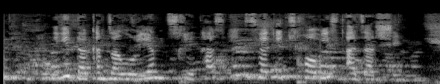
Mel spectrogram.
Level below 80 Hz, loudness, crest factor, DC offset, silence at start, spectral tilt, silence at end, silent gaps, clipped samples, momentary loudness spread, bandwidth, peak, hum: -52 dBFS; -17 LUFS; 18 dB; under 0.1%; 0.05 s; -2 dB/octave; 0 s; none; under 0.1%; 7 LU; 12 kHz; 0 dBFS; none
